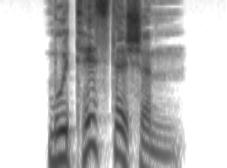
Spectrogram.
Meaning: strong dative masculine/neuter singular of mutistisch
- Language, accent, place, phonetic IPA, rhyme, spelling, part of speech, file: German, Germany, Berlin, [muˈtɪstɪʃm̩], -ɪstɪʃm̩, mutistischem, adjective, De-mutistischem.ogg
